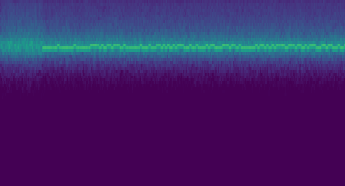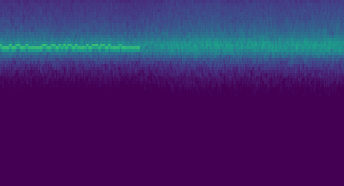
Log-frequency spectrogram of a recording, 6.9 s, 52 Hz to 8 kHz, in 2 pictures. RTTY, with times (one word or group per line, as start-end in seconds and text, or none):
1.4-2.2 QRZ?
2.4-2.9 DE
3.0-4.4 ZL2ISK
4.5-4.7 K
